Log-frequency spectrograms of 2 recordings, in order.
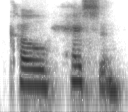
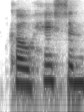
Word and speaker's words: cohesion: Khi thì để xem thì đọc là chữ E này, nó đó lúc E cái đọc, khi đọc E khi đọc Y, dành ra nhiều khi mình không có để ý á. Họ đọc là cohesion. Y nha, cohesion.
